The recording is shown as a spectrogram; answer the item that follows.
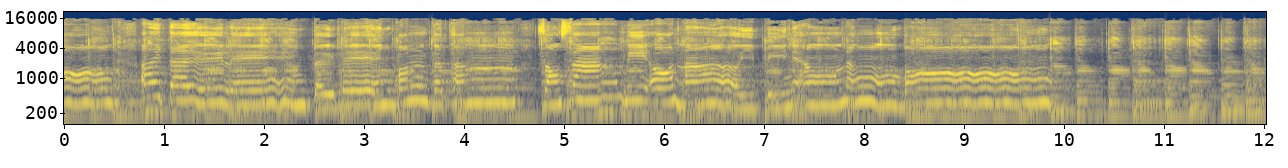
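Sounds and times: plucked lute strings: 0:00.0 - 0:12.0.

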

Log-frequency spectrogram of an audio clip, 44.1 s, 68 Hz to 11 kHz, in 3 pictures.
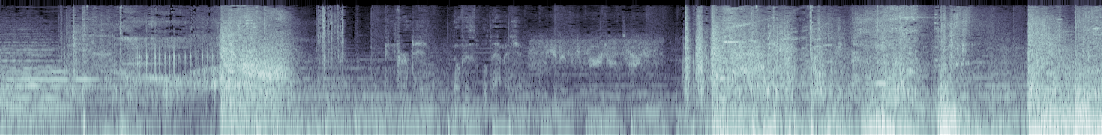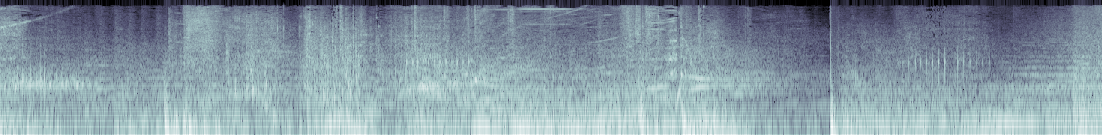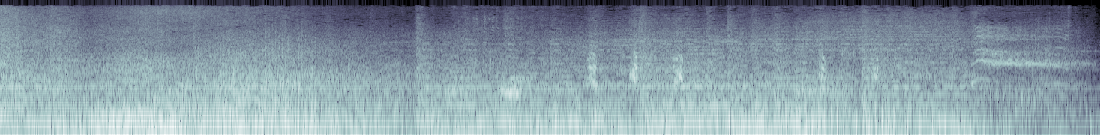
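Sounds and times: trailer music: 0:00.0 - 0:44.0.

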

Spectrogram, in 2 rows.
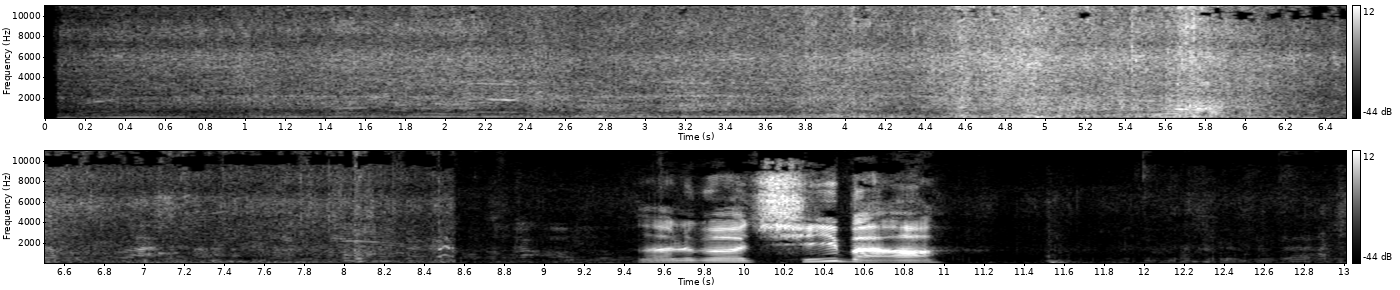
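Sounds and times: engine working hard: 0:00.0 - 0:08.5.

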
